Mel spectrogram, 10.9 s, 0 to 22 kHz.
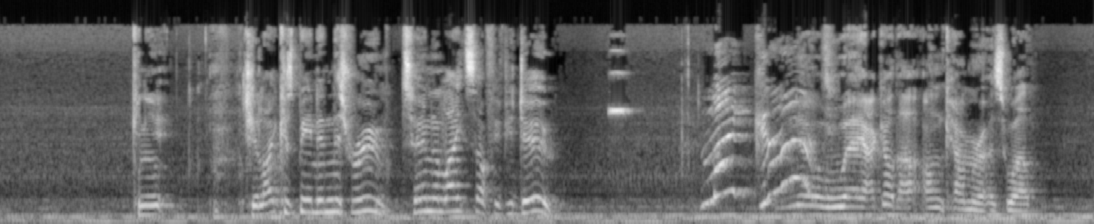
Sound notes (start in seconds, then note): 6.0 device chirps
